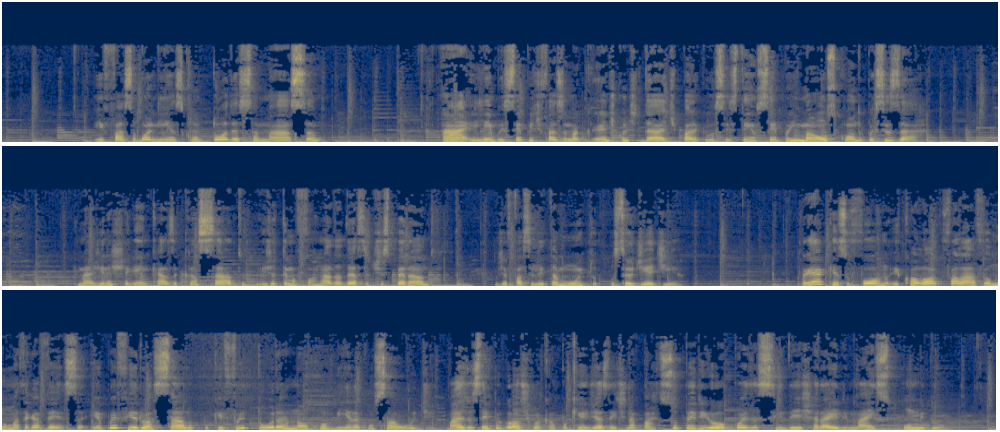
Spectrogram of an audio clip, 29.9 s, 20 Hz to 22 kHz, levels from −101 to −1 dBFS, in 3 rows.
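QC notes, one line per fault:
No faults found.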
